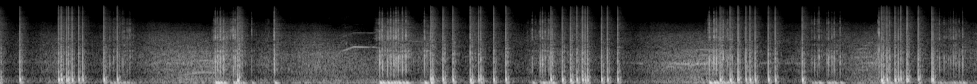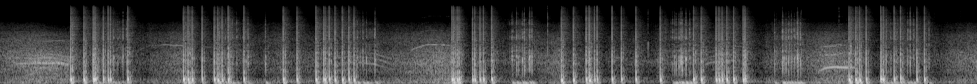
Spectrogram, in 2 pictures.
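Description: Fireworks going off in rapid volleys of sharp bangs and crackles, with dense clusters coming every second or two.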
